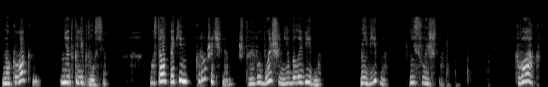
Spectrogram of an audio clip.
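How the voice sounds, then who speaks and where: A woman reading a picture book aloud to children with expressive, slow storytelling. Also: on the high side, slightly rough. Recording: dull lo-fi online call.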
